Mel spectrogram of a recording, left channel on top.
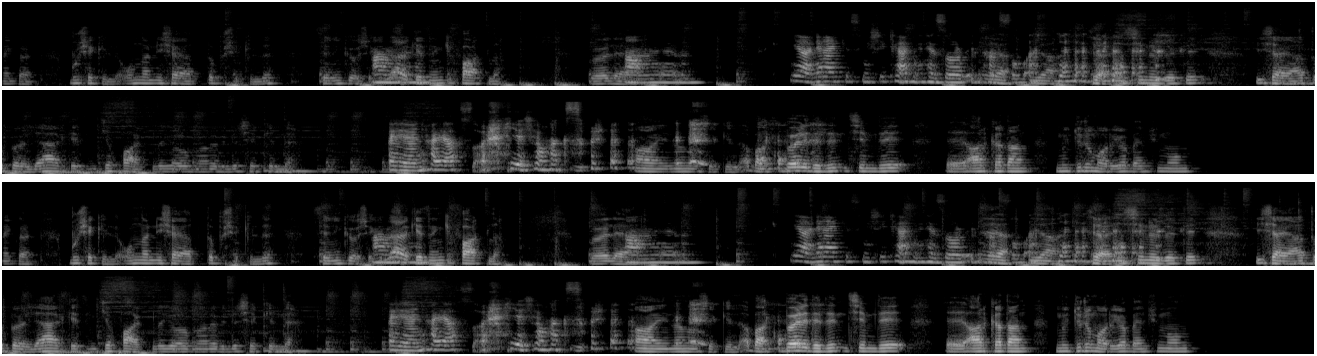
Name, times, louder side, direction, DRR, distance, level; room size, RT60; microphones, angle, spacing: voice 1, 0.0-5.0 5.3-6.4 9.8-16.1 18.9-19.0 19.5-25.0, right 4 dB, 35° right, 0.5 m, -34 dB
sound 1, 2.2-7.8 8.1-17.8, equal, 70° right, 1.4 m, -45 dB
voice 2, 3.7-4.3 6.2-7.0 7.9-11.7 17.0-19.5 20.0-20.2 20.7-21.0, left 1 dB, 15° left, 0.7 m, -33 dB
4.6 x 3.1 x 3.6 m
head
